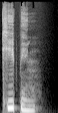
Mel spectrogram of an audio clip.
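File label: "keeping", US English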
